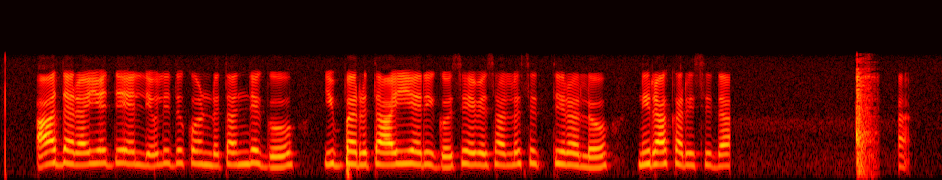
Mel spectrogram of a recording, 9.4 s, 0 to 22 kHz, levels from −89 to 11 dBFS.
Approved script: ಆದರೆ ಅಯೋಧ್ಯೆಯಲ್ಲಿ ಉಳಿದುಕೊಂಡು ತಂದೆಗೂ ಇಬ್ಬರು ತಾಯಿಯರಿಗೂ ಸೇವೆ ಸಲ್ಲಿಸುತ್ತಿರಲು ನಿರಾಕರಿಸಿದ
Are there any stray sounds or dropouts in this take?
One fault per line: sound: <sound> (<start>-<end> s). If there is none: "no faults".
sound: thud (8.6-8.8 s)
